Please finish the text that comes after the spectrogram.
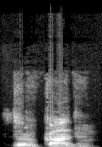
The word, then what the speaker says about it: ذوالقعدہ: بھی کہا جاتا ہے۔ ذوالقعدہ 2 لفظوں سے مل کر بنا ہے، ایک ذو اور دوسرا القعدہ۔ اس کا درست تلفظ ہے ذوالقعدہ۔ ذوالقعدہ کی حرمت کی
